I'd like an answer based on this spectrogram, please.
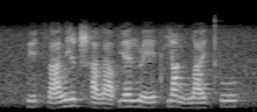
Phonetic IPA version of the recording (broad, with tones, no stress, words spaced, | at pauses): py˧˥ t͡sä˧˥ li˥ʈ͡ʂʰä˨ lä˨˩pɥɛ˥nɻe˧˥ɪ̯t̪ʰjɑ˥˩ŋ lwa˧˥ɪ̯kʰu˥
